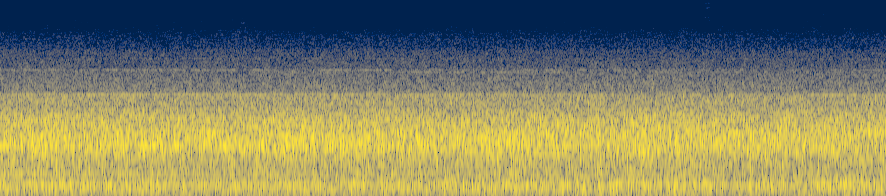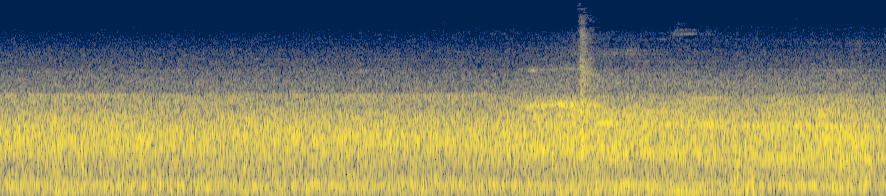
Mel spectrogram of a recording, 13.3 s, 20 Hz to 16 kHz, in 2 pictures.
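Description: Tobu 30000 series electric train running at steady speed, heard from inside a passenger car: a constant rumble and hiss of wheels on rail. A brief, sharp high-pitched squeak about eleven seconds in.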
